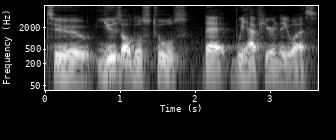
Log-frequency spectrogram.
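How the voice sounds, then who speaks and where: A man's medium-pitched, fairly slow speech with a Portuguese accent, on a very clean recording against a silent background. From Brazil. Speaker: vlogger. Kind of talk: casual monologue.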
